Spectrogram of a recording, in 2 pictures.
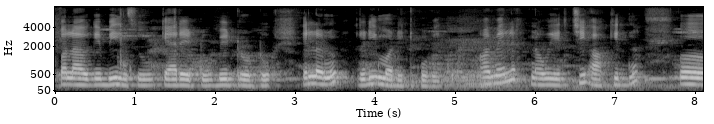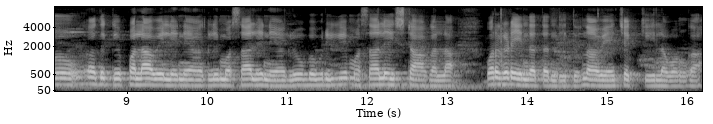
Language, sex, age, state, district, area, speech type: Kannada, female, 45-60, Karnataka, Hassan, urban, spontaneous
